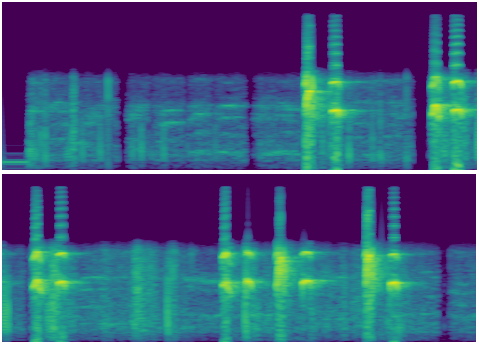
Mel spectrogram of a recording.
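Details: Boston's first barks: small high-pitched yips and squeaky barks in quick pairs and clusters, with faint soft whines between bursts, indoors.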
